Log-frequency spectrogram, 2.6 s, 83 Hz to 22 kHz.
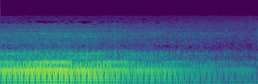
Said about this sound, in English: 1,200, 1,500, and the plane thunders along the tree-bordered portion of the runway. 1,700, 1,800, 1,900. The wheels come off the ground, spinning like circular tops. The plane is airborne now.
